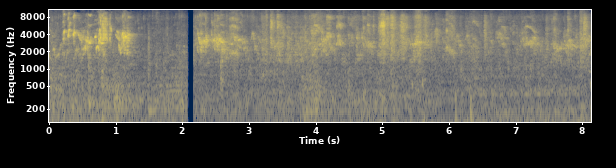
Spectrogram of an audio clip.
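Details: Budgerigars giving busy, lively chatter, intended to get stalled songbirds singing or to teach songs to canaries and magpie-robins. Fast high chirps and squeaky warbles pour out continuously, broken by one brief silence near two seconds.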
